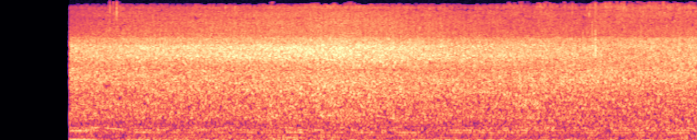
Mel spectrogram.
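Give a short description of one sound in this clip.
Wind blows steadily outdoors and rustles leaves.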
